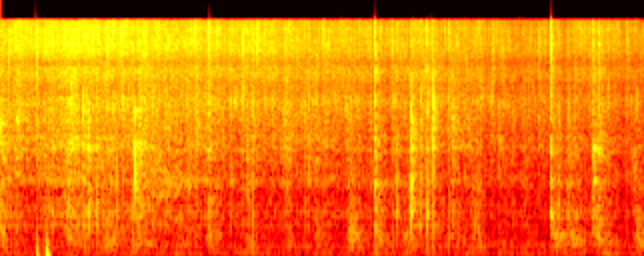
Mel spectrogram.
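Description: Chopped onion fries in a pan for a Bengali chalkumra doi posto dish, giving a steady close sizzle with scattered crackles and pops throughout, no talking.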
